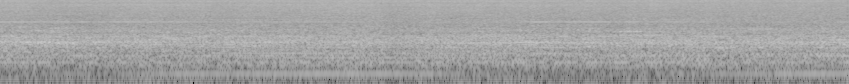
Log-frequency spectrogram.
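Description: An electric subway train hums while standing at the platform in an underground station.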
